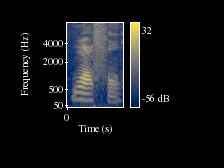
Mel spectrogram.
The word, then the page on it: waffle: American English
